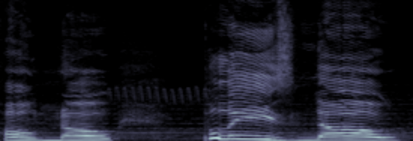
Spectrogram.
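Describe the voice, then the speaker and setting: A man acts a timid villager in a fantasy game. The voice is high and meek, sounding small and helpless. Music plays faintly behind. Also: expressive, very slow, darkish tone, full character voice. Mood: terrified, pleading.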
